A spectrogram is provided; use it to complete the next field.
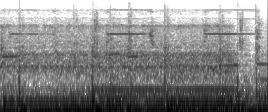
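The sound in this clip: A bus reverses, sounding its backup alarm in regular repeating beeps over a loud, rumbling engine.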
